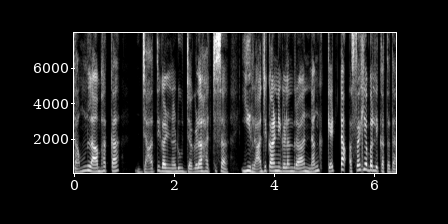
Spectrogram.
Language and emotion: Kannada, disgusted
